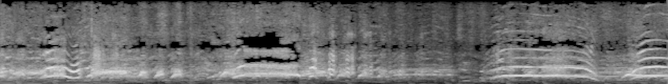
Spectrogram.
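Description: People shrieking and laughing, with two long high-pitched screams held for about a second each near the end, over background music with a low bass beat.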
